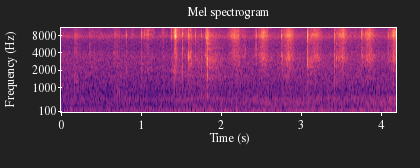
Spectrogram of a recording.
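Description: A microphone grille scrapes as it is screwed on.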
